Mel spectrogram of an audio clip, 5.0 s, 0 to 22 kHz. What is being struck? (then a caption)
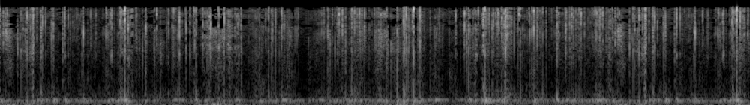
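Microphone head covered in plastic rhinestones and beads. Very long acrylic nails scratch a round, fist-sized microphone head covered in plastic rhinestones and beads. The result is a steady, dense crackling scrape with a strong low, humming body around 160 Hz and faint bright clicks on top, with no pauses.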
